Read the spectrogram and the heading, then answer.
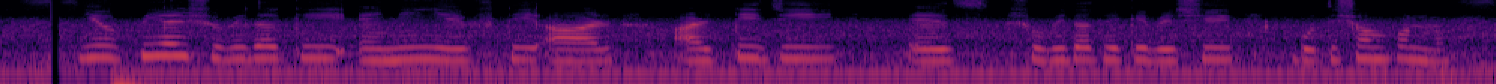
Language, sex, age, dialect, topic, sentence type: Bengali, female, 60-100, Northern/Varendri, banking, question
